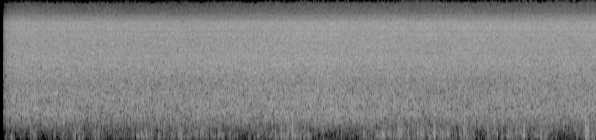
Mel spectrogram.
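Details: Only a steady, even hiss of wind or rustling leaves, with no animal calls.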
